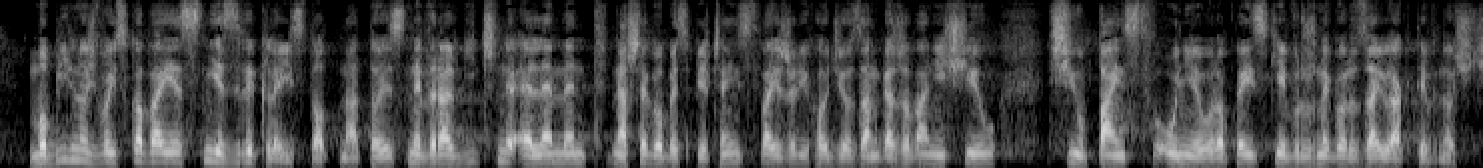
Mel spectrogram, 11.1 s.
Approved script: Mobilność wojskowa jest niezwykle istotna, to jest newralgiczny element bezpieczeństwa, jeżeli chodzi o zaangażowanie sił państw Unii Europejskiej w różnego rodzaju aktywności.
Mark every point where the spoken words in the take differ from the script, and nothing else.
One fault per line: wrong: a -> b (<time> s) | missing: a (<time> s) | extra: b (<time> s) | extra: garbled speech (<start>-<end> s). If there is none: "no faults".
extra: naszego (4.6 s)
